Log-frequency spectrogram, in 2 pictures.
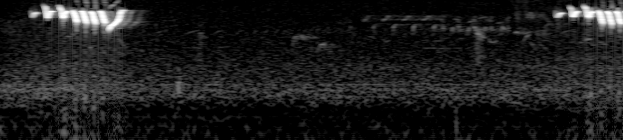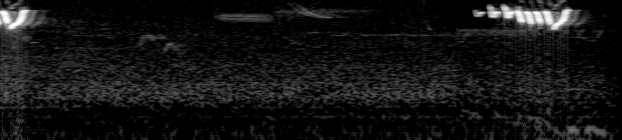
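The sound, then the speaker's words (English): A yellow warbler sings three bright, sweet phrases spaced about five seconds apart, each a quick run of high, clear notes, with near-silence between them and no talking. “The bright, perky song of this species may be heard in a wide variety of habitats. Here's the yellow warbler one more time.”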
